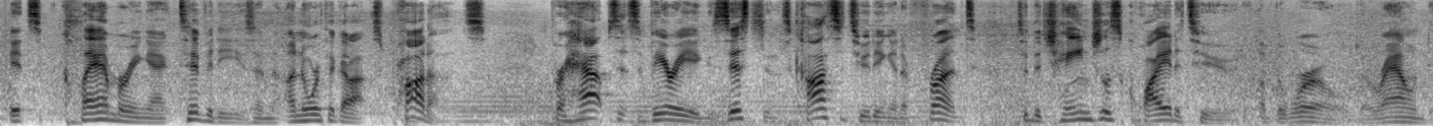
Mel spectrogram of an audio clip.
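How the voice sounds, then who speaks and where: A man in his thirties narrating a horror story in a deliberate, formal, intense, dramatic way. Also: medium pitch, background noise. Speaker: audiobook narrator. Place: small brick-walled room studio. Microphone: close boom-mounted broadcast microphone.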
